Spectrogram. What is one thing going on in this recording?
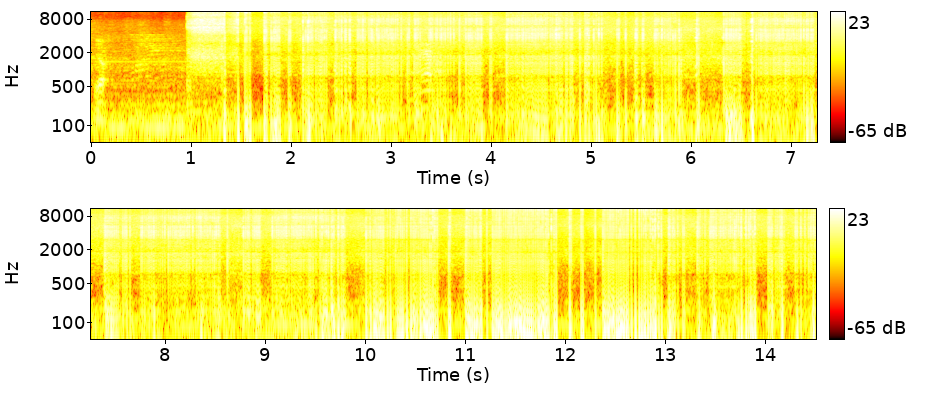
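A welding torch crackles and sizzles steadily, close by.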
